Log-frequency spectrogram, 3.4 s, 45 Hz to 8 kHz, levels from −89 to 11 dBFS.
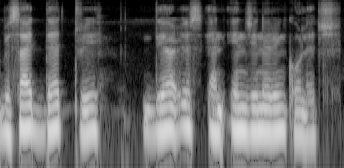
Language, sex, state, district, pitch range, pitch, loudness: English, male, Arunachal Pradesh, Longding, 135-150 Hz, 140 Hz, -15 LUFS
